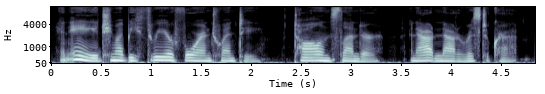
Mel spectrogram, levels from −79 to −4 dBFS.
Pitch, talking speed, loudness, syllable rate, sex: 155 Hz, 225 wpm, -16 LUFS, 5.9 syllables/s, female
